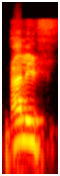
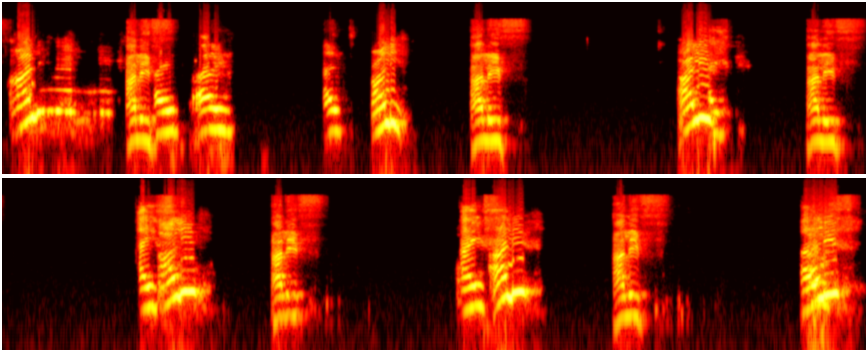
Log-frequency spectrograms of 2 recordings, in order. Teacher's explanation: আলিফটা যখন আমরা উচ্চারণ করব তখন তাড়াতাড়ি করে উচ্চারণ করব, ঠিক আছে? আলিফ করে টান দেব না, বলতে হবে আলিফ।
